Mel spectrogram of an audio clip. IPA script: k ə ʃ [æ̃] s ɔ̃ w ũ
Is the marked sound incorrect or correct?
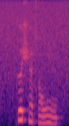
incorrect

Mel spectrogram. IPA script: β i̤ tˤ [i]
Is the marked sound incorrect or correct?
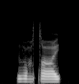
correct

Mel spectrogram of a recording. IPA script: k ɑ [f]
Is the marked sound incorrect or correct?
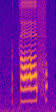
correct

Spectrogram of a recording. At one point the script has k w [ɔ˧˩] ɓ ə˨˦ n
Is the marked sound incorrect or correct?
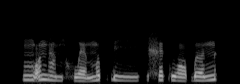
correct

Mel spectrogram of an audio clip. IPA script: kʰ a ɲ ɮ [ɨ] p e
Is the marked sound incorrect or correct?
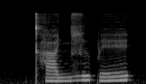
correct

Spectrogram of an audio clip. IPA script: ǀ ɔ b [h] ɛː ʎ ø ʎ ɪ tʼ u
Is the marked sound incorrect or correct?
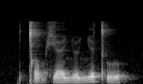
incorrect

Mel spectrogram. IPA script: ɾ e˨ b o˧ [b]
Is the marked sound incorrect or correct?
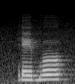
incorrect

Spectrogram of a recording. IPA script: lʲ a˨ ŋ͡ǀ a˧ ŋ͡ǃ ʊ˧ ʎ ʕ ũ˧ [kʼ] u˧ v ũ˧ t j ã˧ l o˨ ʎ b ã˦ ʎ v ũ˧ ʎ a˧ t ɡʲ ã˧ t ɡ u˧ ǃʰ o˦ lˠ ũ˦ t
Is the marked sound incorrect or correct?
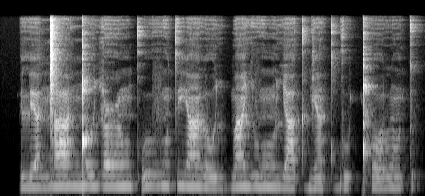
correct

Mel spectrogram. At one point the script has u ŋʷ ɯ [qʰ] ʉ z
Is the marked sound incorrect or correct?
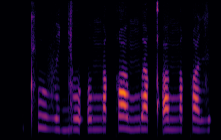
incorrect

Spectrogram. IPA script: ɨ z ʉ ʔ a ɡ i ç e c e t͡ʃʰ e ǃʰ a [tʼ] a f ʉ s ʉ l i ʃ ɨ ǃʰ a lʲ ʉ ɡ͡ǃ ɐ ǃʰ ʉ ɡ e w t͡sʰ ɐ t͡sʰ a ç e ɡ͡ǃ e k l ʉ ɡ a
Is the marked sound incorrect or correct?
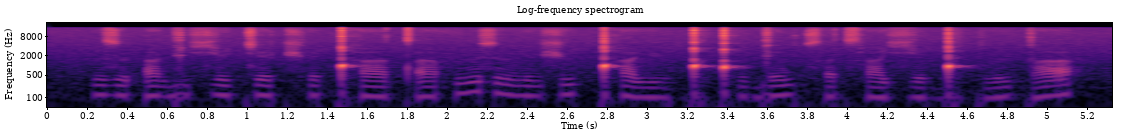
correct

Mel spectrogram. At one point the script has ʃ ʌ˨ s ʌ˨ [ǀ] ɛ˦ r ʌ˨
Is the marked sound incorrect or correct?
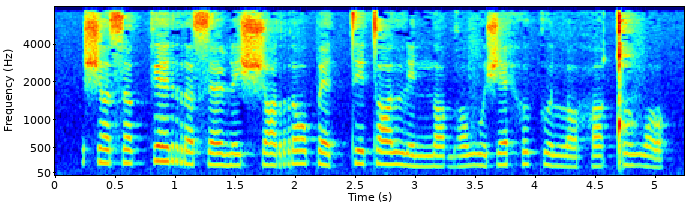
incorrect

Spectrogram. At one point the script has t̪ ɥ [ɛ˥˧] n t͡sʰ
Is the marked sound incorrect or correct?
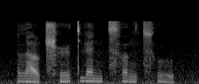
correct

